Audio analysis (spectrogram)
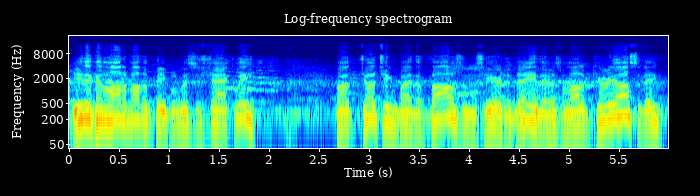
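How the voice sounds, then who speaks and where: A man acting as an excitable radio reporter giving live street commentary in a 1950s radio drama. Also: a little high, fast talker, natural voice. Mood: genial, probing. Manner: theatrical, descriptive, addressing listeners. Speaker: radio announcer. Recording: noisy vintage 1950s radio recording.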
